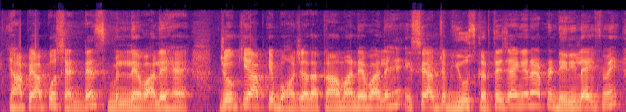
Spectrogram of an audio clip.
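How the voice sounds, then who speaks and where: A man with a Hindi accent teaching spoken English, drawing out each example sentence slowly and then explaining it word by word. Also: sits high, fairly bright tone. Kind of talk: spoken English lesson for learners.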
